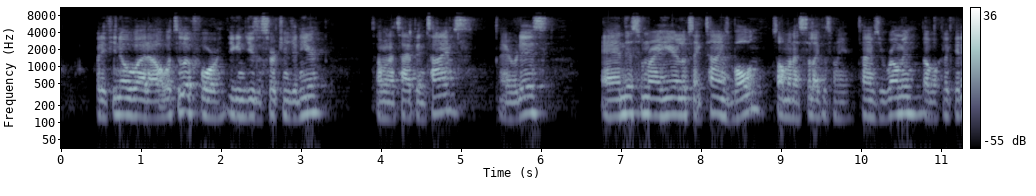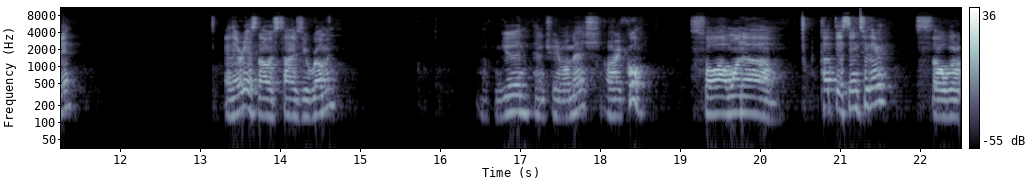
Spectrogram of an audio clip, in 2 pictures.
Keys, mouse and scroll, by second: 13.5-15.7 middle drag, 16.5-18.0 middle drag.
